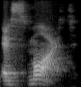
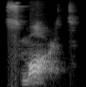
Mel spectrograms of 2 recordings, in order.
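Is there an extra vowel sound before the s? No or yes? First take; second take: yes; no. First: An extra vowel is added before the s. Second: The word starts directly with the s sound. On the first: The speaker calls it wrong. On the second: The speaker calls it right. "ولی در انگلیسی اینطوری نیستش"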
